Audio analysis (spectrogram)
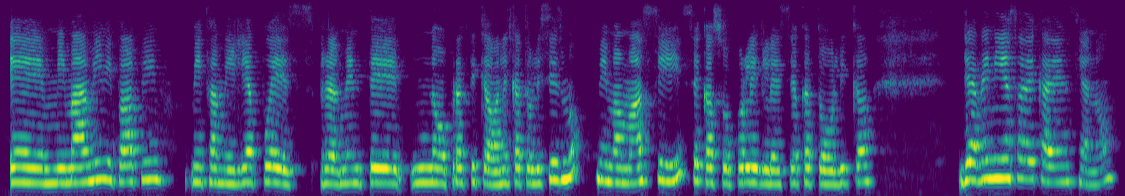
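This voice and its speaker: A woman from Colombia, earnestly sharing her personal faith testimony as a guest. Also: medium pitch. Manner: soft, earnest and heartfelt, with gentle fillers. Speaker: guest, host's wife. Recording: dull, lo-fi sound.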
